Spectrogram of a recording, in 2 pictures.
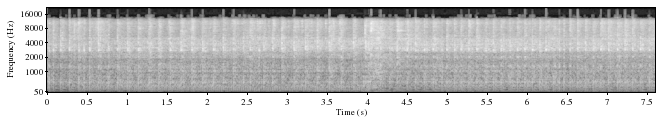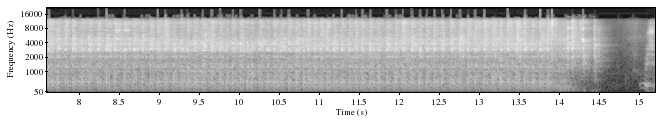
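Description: A Kawasaki brushcutter's small engine roars loud and steady after starting, a harsh continuous buzz that holds for about fourteen seconds before cutting off abruptly.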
